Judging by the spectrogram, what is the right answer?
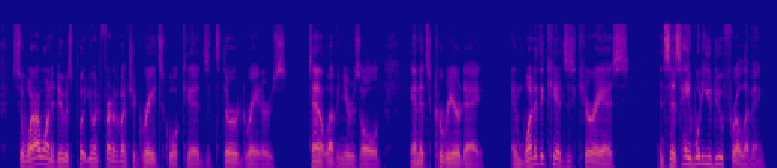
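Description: Against a quiet background, a man with a fairly low pitch talks at a fairly quick pace with very wide pitch swings, in a dry sound with no echo. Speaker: interviewer. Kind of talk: casual interview. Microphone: video call.

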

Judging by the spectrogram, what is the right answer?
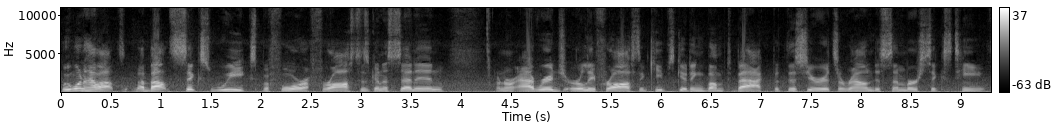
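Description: He talks at a moderate pace. The sound is dry, with no echo. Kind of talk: tutorial. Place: market.

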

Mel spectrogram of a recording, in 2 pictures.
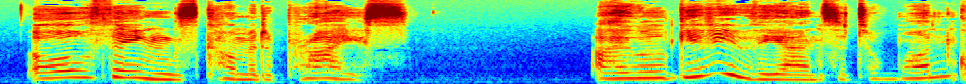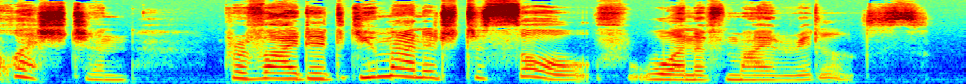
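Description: Using a put-on character voice, a woman speaks high-pitched and slowly with lively intonation, the sound dry and close with no echo.

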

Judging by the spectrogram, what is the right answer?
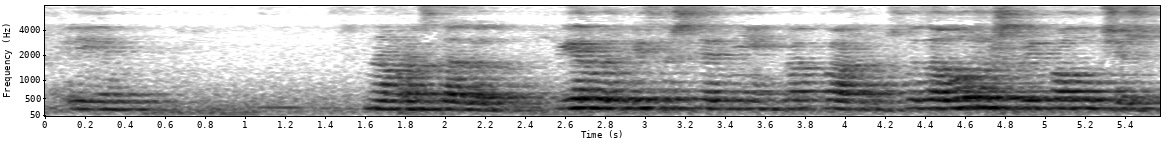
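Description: A woman with a fairly high pitch talks at a fairly slow pace in a monotone, flat intonation, with long, frequent pauses. Strong room echo and light background noise fill the recording. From Russia. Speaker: family doctor. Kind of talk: casual testimonial. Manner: earnest, persuasive. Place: meeting room.

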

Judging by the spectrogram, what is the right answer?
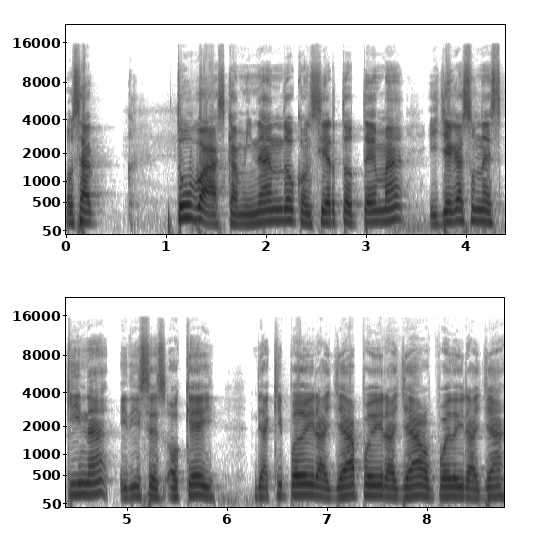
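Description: A man with a Mexican accent and fairly even intonation against a quiet background. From Mexico. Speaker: comedian. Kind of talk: casual chat. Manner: slow. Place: home room. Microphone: handheld.

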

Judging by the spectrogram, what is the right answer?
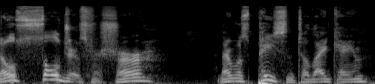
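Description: Using a put-on character voice, a man talks at a fairly slow pace and medium pitch with very wide pitch swings, on a very clean recording with a silent background. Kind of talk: game character dialogue. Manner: acted, theatrical reading. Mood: grim, resentful.

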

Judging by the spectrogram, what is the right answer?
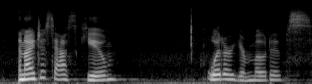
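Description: A woman is speaking. Her voice sits fairly high. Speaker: parent giving public comment. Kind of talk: public comment. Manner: emotional. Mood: worried, impassioned. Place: meeting room. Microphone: podium.

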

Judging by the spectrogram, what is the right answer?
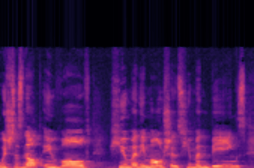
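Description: A woman talks at a moderate pace in a high pitch with ordinary pitch variation. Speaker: YouTuber and book reviewer. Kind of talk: book review monologue. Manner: frequent filler hesitations. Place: home room.

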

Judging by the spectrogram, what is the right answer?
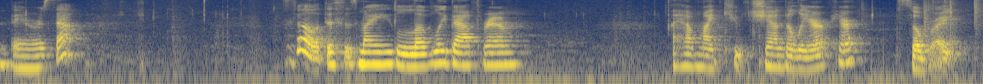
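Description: At a very slow pace with long, frequent pauses, a woman speaks over light background noise. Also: ordinary pitch variation, big swings in loudness. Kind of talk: casual vlog chat. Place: bathroom. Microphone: phone near.

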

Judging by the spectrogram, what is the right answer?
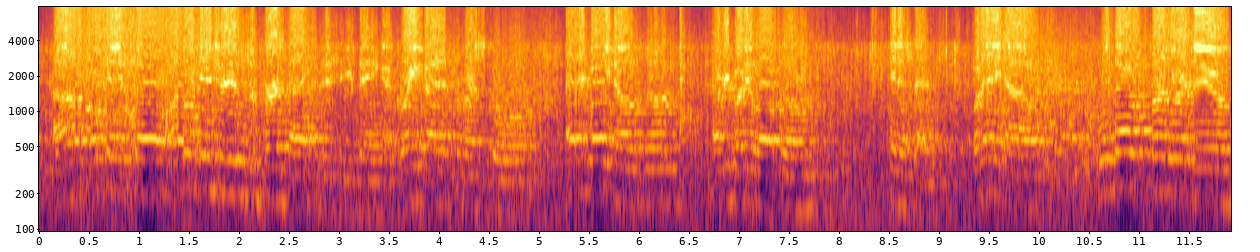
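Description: A man speaks with ordinary pitch variation. The room echo is audible, and the background noise is loud. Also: fairly quick pace. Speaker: show host. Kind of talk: stage hosting banter. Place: stage. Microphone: old recording.

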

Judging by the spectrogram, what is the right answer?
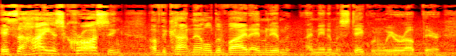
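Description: A man at a very fast pace amid noticeable background noise. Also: dry sound with no echo. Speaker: car vlogger. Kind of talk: casual vlog chat. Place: street. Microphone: phone near.

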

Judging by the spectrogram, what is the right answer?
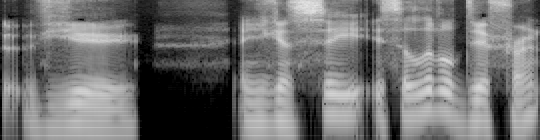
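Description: A man with a plain, everyday voice, fairly low in pitch, at a moderate pace, with a dry sound and no echo. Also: quiet background. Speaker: YouTube creator. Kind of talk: tutorial. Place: home room.

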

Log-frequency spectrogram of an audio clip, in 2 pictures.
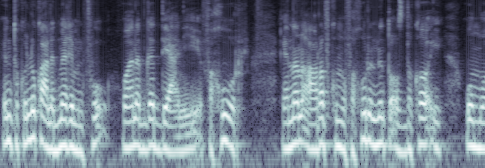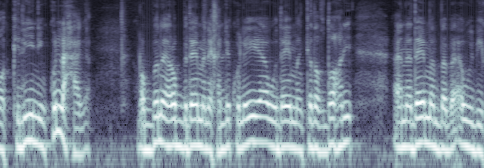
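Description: In an Egyptian accent, a man speaks at a fairly quick pace with fairly high pitch and a dark, mellow tone. His intonation is fairly even, and the background is quiet. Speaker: lawyer and YouTuber; lawyer, YouTuber. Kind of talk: personal vlog. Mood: warm, grateful, a bit wistful. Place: home room. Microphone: phone near.

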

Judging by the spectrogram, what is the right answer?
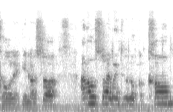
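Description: This is a man speaking. He has a South Wales Valleys accent. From South Wales Valleys, Merthyr Tydfil. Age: 40s. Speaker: actor and filmmaker; actor. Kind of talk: casual chat; interview answer. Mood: relaxed, reminiscing. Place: home room.

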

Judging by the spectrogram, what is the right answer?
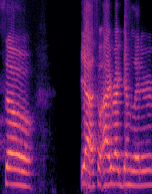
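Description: Against a quiet background, a woman with a fairly high pitch speaks at a fairly slow pace. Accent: Quebec. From Quebec. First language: French. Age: 20s. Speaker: education product distributor; podcast guest. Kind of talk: personal testimony in casual interview. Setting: remote call. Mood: personal, serious story. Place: home room. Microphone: video call.

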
